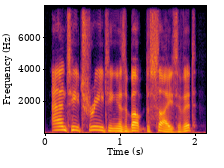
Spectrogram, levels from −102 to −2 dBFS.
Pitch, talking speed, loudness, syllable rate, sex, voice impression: 160 Hz, 195 wpm, -19 LUFS, 5.9 syllables/s, male, masculine, adult-like, powerful, fluent, slightly unique, slightly intense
